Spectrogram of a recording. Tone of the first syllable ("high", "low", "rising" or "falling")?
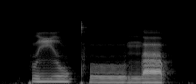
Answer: high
